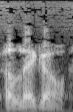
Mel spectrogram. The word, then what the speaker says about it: Allego: You did have the name pronounced correctly. It's Allego.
